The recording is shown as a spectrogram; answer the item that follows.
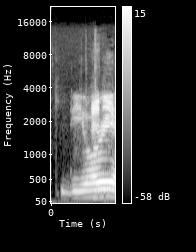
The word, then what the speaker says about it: Dauria: He's on SoundCloud, he's on Instagram, on Dioria, Spotify. spell that out for everybody. At what? DAURIA Music. Dioria.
